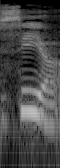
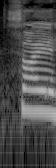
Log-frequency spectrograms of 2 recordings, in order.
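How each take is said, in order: First: The name is said like 'Sia'. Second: The name is not said like 'Sia'. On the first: The speaker calls it right. "say it like [name]" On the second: The speaker calls it wrong. "I'm sorry if I'm pronouncing it wrong"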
